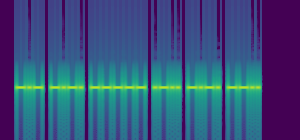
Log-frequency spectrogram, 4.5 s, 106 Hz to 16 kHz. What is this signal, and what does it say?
Morse code, heard as a keyed tone, about 28 wpm, 700 Hz. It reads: KC0LCZ
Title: USA Call Signs 28wpm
